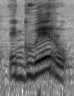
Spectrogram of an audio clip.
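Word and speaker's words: agüero: after the word derecis when the letter g is followed by the dares is e or deres's eye you will pronounce a strong g and the two following vowels for example g there is e as in aguero aguero g there is his eye as in pingueno pinguino so that's all for today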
